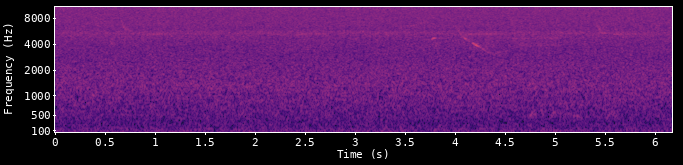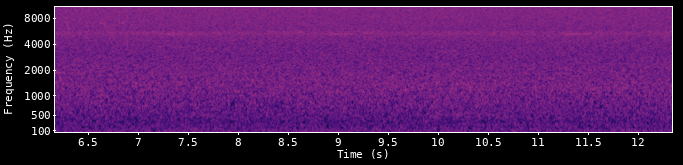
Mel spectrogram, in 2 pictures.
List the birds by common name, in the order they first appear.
Rufous-collared Sparrow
